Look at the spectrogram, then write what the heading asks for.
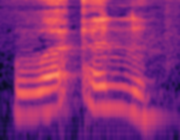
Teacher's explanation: وَأَن، دیکھیے اظہار کا قاعدہ ہے، کیونکہ نون ساکن کے بعد الف آ رہا ہے، اس کو ظاہر کریں گے، جس طرح سے پڑھتے ہیں ویسے ہی پڑھیں گے۔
